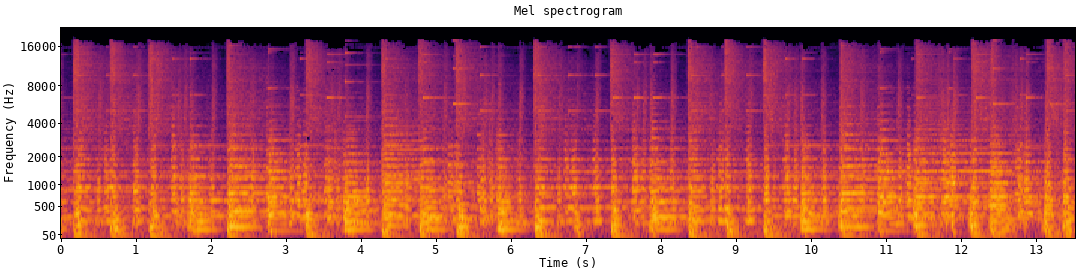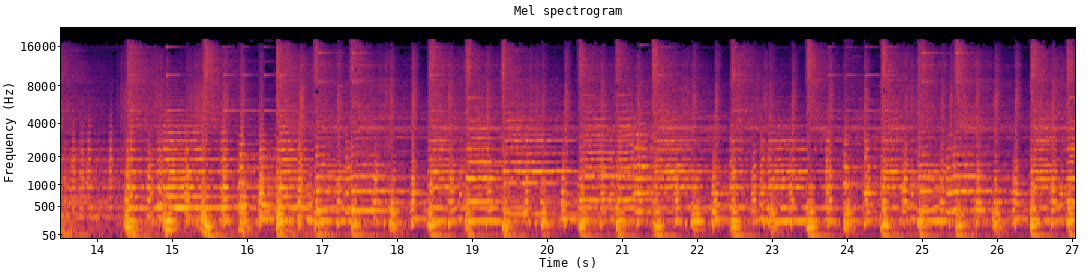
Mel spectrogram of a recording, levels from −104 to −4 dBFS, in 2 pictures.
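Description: From 16.87 s to the end at 27.04 s, channel delay (comb filtering) appears. One channel lags the other by roughly 5 ms, and summing to mono cancels shared content at evenly spaced frequencies starting near 100 Hz. The sound turns hollow and phasey.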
